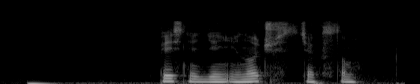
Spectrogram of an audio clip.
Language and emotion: Russian, neutral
